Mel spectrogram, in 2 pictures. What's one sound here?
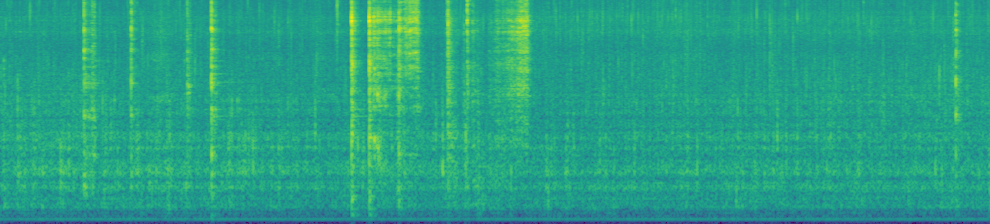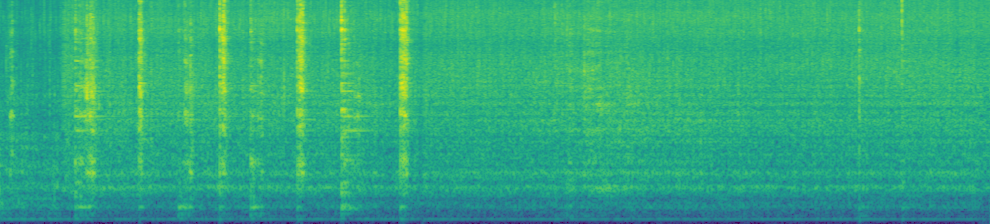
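Metal tongs clack against a pan.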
